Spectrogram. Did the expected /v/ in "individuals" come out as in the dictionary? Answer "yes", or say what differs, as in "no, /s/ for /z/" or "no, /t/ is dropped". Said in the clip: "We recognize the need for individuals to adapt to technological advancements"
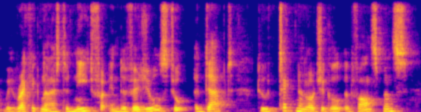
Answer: yes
